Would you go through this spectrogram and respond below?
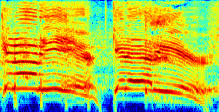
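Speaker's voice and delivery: high, hammed-up frantic shout; mock screaming while running away; panicked yelling. Caught man fleeing for his life, frantic.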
